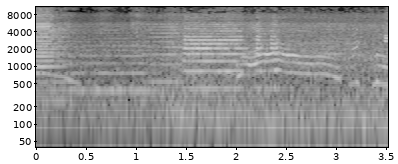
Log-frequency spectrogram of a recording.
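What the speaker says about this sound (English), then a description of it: "Big tractor! Big tractor!" A large tractor rolls past during a Christmas tractor run through Haverfordwest streets, its engine rising loudly as it nears, with horn-like tooting tones and excited voices talking over the passing rumble.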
